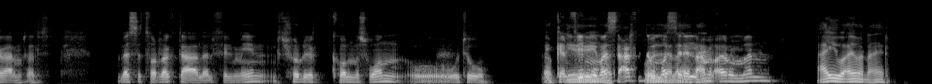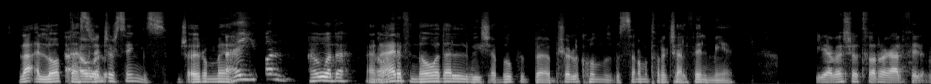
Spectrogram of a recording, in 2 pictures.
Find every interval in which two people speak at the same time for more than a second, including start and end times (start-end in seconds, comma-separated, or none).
5.4-7.2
